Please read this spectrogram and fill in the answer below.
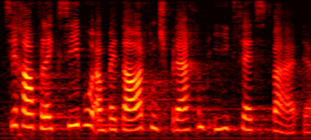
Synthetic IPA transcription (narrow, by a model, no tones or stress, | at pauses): siχɑflɛksiːbl̩ɑmbɛdɑɾfɛntʃpɾɛχən̩diːksɛt͡stʋæːrd̥ə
